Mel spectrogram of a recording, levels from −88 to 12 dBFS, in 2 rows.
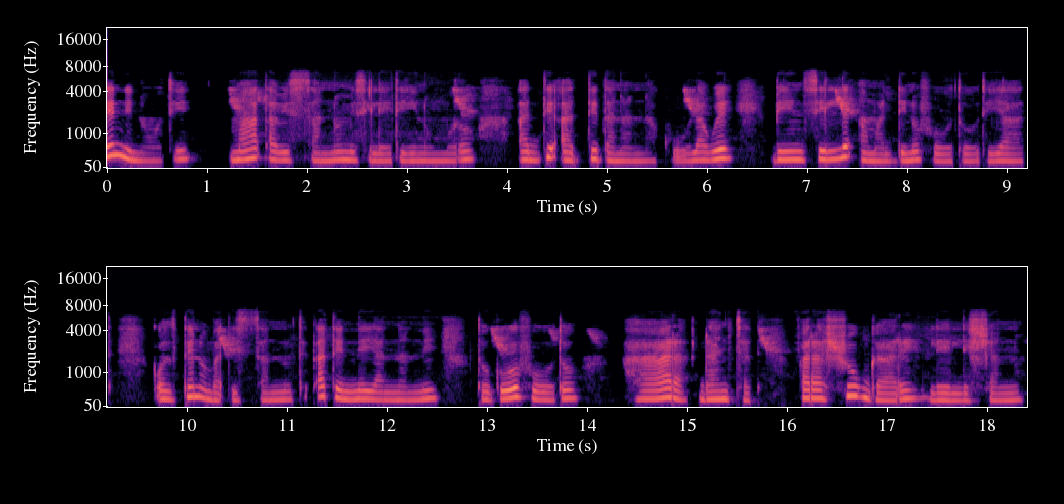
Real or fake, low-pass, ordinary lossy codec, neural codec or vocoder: real; 7.2 kHz; Opus, 64 kbps; none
